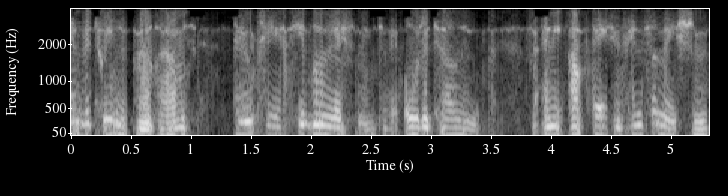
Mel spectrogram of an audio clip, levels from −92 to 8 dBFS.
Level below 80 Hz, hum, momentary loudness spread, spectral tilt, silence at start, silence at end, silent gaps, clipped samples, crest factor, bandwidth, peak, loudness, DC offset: -34 dBFS; none; 14 LU; -11.5 dB/octave; 0 s; 0 s; none; under 0.1%; 14 dB; 4 kHz; 0 dBFS; -14 LUFS; under 0.1%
